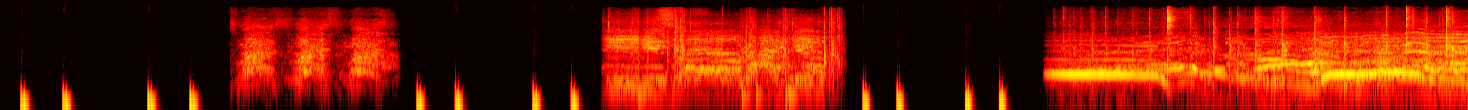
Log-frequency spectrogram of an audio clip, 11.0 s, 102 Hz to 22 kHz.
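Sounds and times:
deep heartbeat-style thumps: 0.1 - 1.6, 3.1 - 4.5, 6.4 - 7.6
group of voices shouting: 1.8 - 3.0.

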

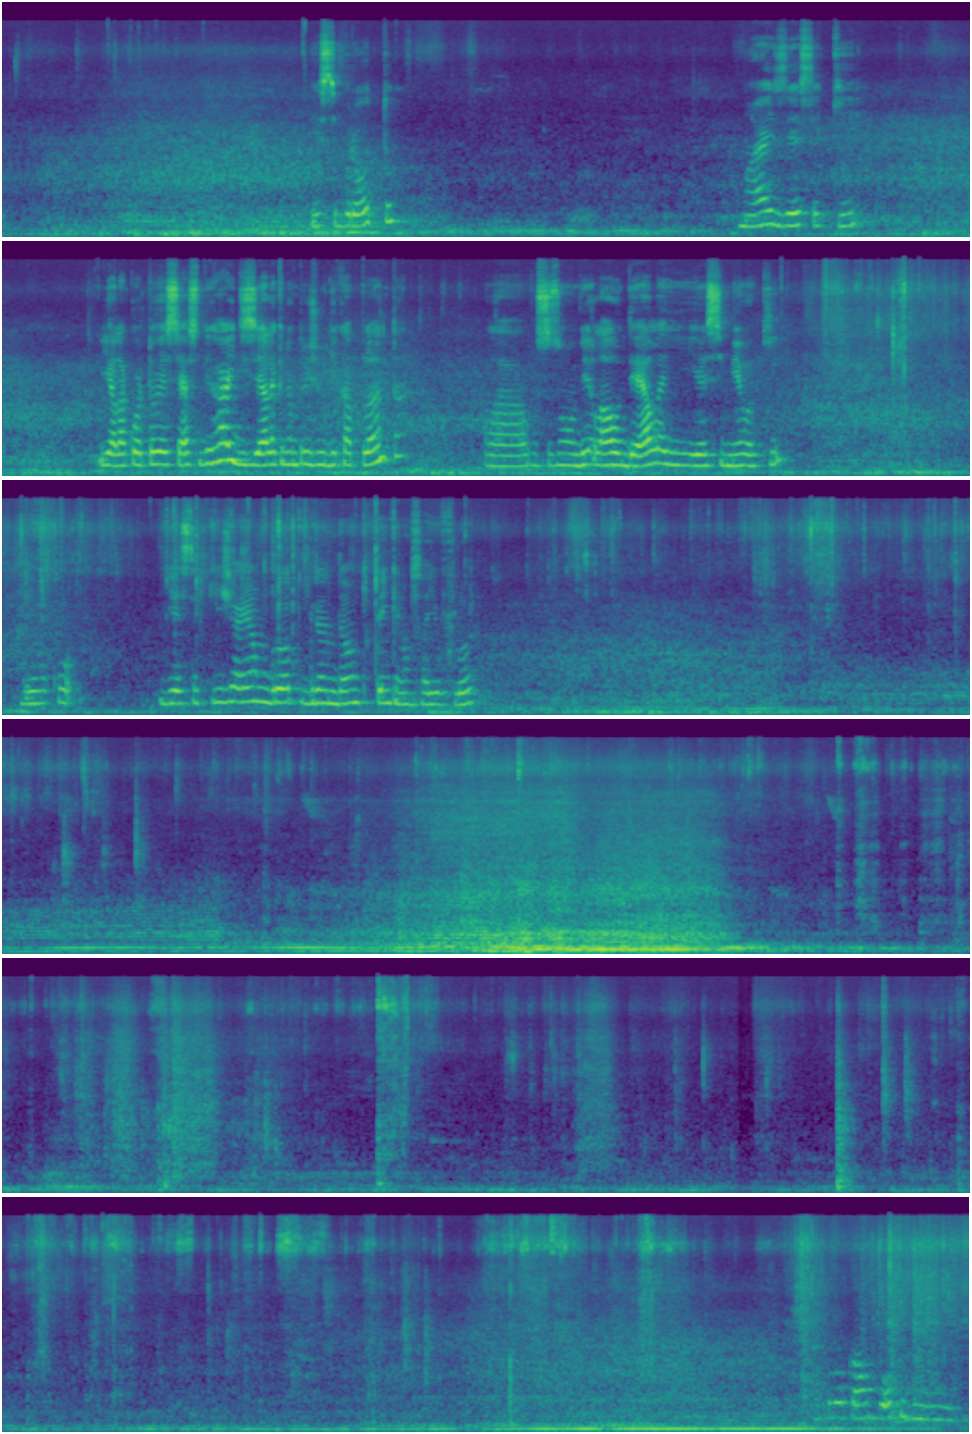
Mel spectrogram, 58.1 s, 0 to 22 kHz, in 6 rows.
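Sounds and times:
hands potting plant rustling: 17.4 - 35.4, 36.2 - 58.0.

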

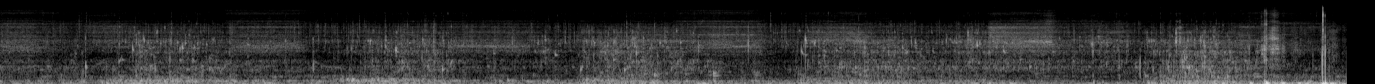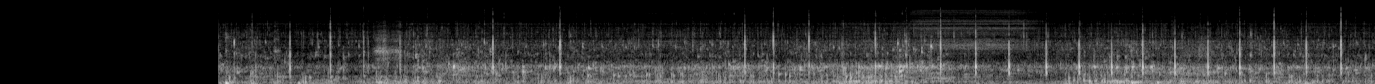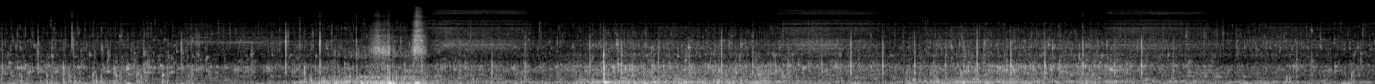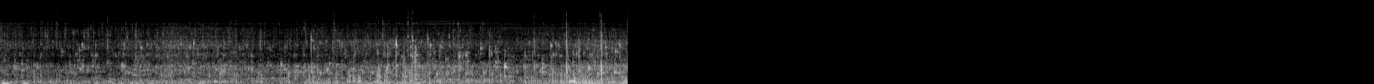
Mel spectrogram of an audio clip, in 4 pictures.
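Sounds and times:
scuba regulator breathing: 0.0 - 1.5, 2.1 - 3.4, 4.4 - 5.7, 6.8 - 9.0, 9.8 - 11.1, 22.6 - 24.4, 29.4 - 33.2, 35.1 - 36.8, 38.5 - 40.7
exhaled bubbles rushing: 0.0 - 13.3, 16.0 - 47.5
watery wash: 0.0 - 13.5, 16.0 - 47.6
crackle of small clicks: 16.0 - 19.7, 20.9 - 39.8.

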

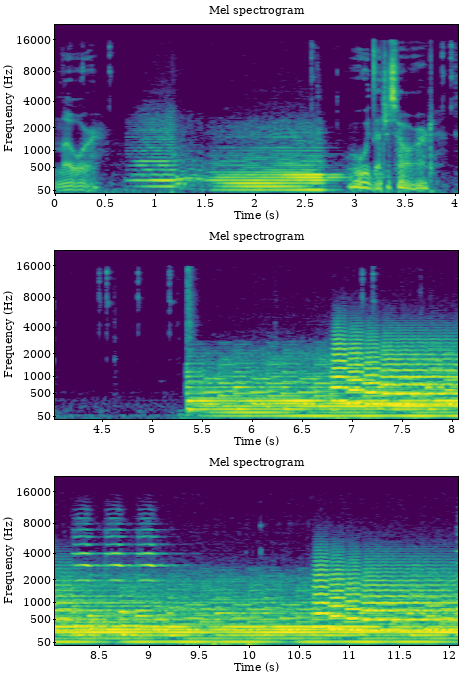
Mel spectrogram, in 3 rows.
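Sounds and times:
faint clicks: 3.8 - 5.3.

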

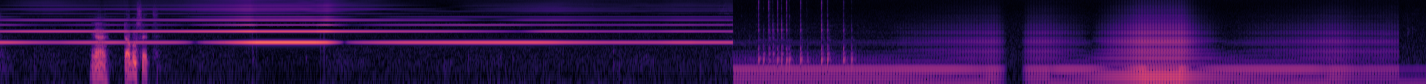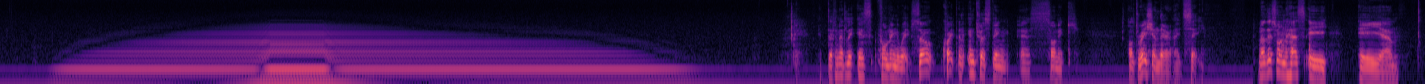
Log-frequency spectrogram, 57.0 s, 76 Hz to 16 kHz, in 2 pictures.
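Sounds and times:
buzzing synthesizer tone: 0.0 - 55.4.

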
